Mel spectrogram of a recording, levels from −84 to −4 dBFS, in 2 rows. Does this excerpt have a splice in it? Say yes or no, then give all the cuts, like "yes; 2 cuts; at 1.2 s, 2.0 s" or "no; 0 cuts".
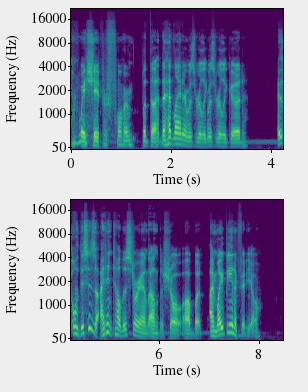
yes; 4 cuts; at 1.3 s, 2.7 s, 6.0 s, 7.5 s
